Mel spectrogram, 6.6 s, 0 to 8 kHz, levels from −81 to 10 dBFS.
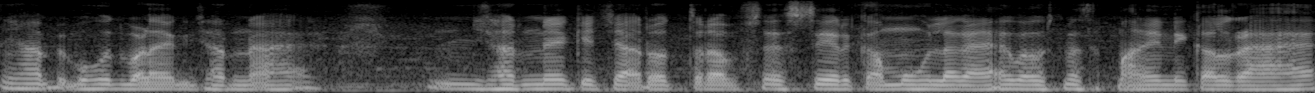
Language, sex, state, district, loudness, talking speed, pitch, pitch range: Hindi, male, Bihar, Sitamarhi, -22 LUFS, 225 wpm, 135 Hz, 130-145 Hz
